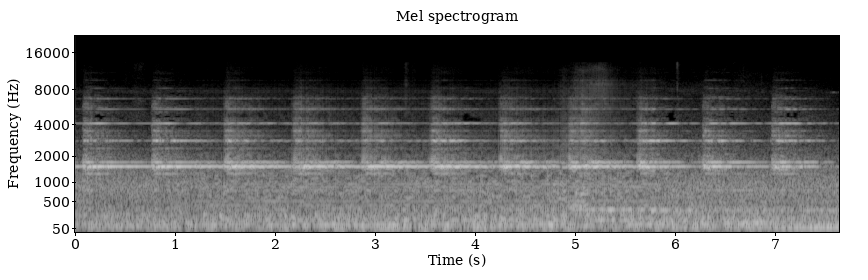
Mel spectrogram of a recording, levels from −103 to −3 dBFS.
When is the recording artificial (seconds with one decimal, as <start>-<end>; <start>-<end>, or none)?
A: 1.2-5.8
